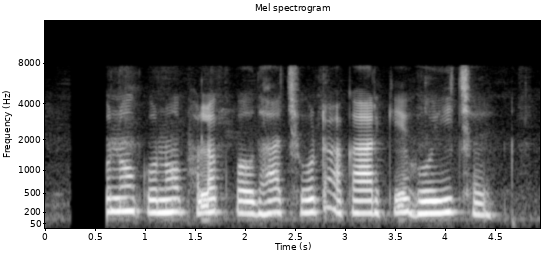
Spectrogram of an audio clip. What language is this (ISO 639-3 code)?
mai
